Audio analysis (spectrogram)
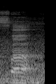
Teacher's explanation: ہونٹوں کے درمیان والے حصے سے اور اوپر کے دانتوں سے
